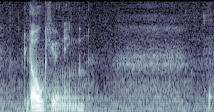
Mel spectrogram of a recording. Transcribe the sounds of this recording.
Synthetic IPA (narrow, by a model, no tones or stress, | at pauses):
loʊɡ̥ḭʊnɪ̰ŋn̩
